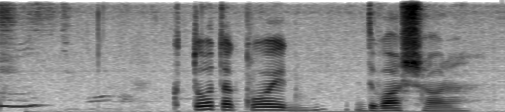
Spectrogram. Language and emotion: Russian, neutral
